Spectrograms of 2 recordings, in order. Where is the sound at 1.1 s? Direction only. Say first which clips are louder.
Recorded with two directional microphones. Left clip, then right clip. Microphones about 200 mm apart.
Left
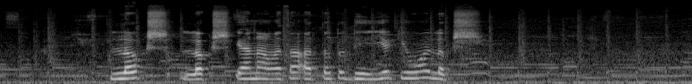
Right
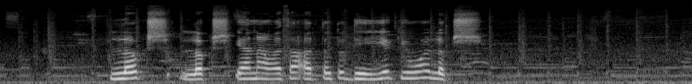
Right 4 dB; 15° right (ahead or behind).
